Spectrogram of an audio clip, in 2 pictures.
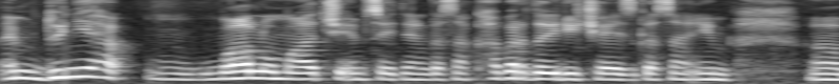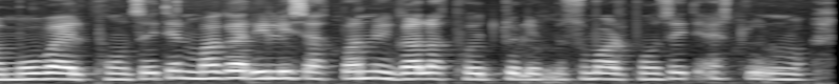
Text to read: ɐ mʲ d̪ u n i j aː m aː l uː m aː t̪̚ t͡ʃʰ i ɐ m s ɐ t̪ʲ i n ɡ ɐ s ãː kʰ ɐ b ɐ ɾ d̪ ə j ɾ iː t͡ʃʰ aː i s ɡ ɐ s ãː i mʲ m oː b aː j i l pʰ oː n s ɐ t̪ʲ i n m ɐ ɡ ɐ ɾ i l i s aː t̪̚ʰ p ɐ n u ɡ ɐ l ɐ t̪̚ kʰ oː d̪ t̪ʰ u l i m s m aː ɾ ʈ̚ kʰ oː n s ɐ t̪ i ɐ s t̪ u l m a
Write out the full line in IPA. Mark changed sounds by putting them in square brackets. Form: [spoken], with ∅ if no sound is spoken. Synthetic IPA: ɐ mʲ d̪ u n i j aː m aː l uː m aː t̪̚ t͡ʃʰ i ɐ m s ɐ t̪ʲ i n ɡ ɐ s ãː kʰ ɐ b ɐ ɾ d̪ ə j ɾ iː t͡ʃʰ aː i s ɡ ɐ s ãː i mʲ m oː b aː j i l pʰ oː n s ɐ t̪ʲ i n m ɐ ɡ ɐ ɾ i l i s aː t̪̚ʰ p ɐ n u ɡ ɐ l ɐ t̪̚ [pʰ] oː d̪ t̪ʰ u l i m s m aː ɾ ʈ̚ [pʰ] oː n s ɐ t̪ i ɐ s t̪ u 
